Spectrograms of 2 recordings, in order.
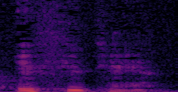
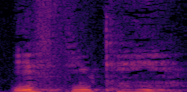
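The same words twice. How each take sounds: First: Much softer, dropping away; soft echo. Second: Said in the usual way. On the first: Shown as a demonstration. Preacher echoes the father's doubt, much softer. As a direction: let it sink to a murmur.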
